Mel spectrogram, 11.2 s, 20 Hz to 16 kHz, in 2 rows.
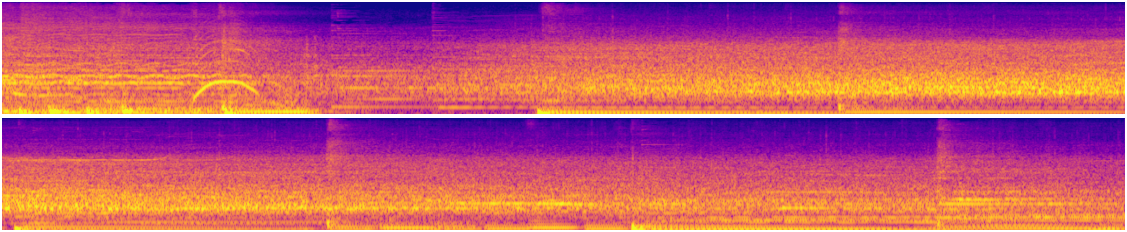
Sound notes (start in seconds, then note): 5.5 crowd Cheering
